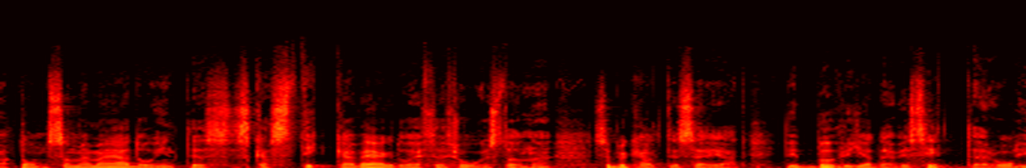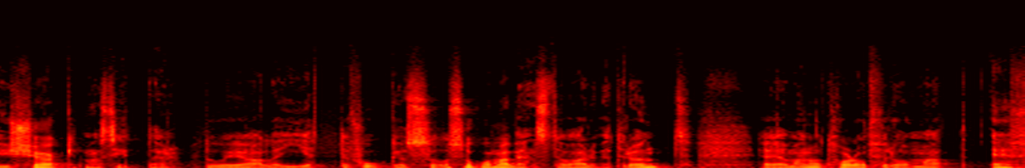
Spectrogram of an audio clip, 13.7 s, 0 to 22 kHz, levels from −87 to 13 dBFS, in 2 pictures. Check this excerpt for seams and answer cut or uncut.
cut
